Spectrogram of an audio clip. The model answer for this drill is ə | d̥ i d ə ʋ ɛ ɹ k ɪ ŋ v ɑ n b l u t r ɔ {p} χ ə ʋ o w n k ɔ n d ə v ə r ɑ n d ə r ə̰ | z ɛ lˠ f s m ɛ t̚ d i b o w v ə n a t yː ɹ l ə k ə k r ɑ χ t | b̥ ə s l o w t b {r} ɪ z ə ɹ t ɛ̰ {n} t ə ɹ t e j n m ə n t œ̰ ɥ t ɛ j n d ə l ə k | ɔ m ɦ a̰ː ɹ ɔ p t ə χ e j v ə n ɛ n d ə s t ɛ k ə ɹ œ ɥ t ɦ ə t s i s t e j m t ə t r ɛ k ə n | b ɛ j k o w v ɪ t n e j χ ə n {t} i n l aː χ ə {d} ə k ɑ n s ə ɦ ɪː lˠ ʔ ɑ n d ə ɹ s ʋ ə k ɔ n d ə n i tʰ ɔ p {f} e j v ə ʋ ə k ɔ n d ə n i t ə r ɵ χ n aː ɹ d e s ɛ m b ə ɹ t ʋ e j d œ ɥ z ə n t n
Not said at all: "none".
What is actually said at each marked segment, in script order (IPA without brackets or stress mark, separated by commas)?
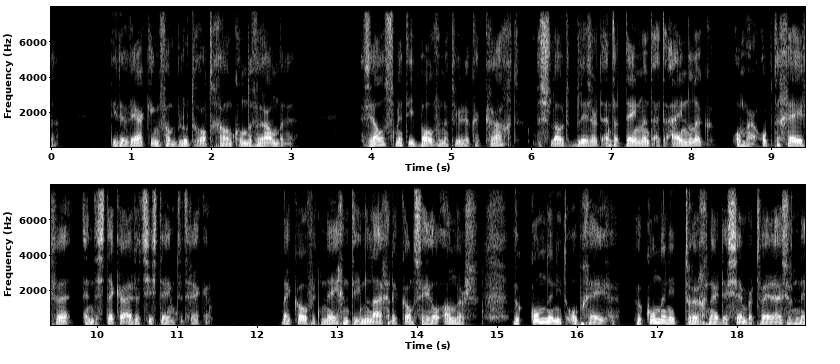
t, l, n, t, d, χ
